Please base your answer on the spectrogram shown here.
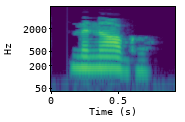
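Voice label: "monogho", Proto-Indo-European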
